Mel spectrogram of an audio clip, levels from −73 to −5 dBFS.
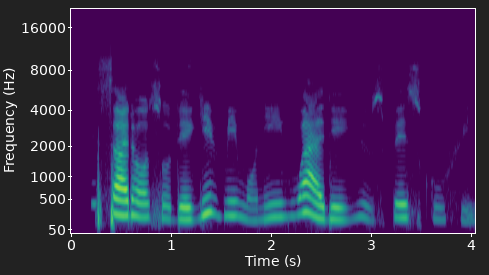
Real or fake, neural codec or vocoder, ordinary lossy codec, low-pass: real; none; none; 14.4 kHz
